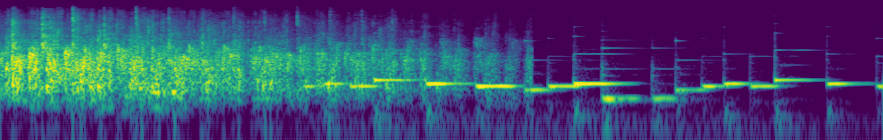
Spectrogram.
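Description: An audience at a Notre Dame International Security Center seminar applauds to thank the speaker, with dense, steady clapping that gradually fades over several seconds while a bright melodic tune of short, clear notes rises in and takes over.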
